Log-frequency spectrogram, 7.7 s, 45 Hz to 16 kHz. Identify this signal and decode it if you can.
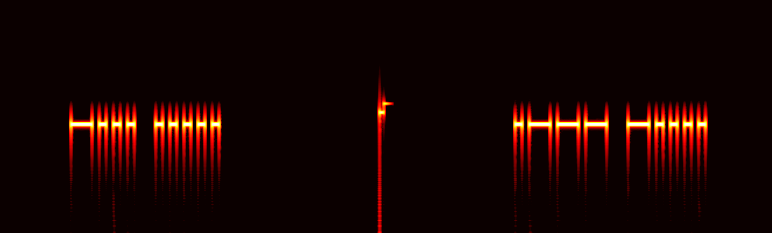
Morse code, heard as a keyed tone, about 17 wpm, 700 Hz. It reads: B5 J6
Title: Single-Letter Single-Number 17wpm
